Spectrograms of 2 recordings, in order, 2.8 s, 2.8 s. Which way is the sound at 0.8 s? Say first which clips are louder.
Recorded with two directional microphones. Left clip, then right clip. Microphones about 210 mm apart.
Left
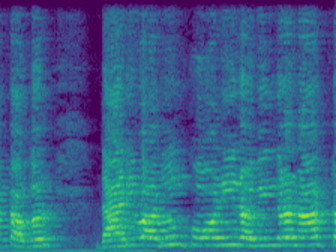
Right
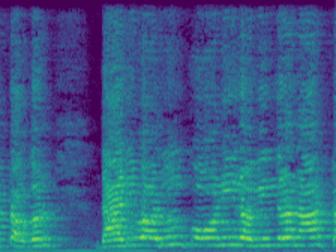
Even; 15° left (ahead or behind).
